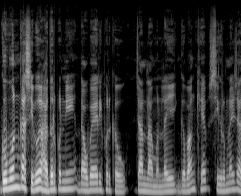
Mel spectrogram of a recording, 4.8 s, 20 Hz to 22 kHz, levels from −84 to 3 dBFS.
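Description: A speech recording that opens with a harsh, crackling edge from 0.06 to 0.47 s, where the loudest syllables sound flattened and gritty rather than round. That is microphone overload: the input was driven about 4 dB past the converter's ceiling, so the tops of the peaks were sliced off, a small fraction of samples, around 2 percent, pinned at the limit. The likely cause is an input volume set too high for how loudly the person was speaking. Twice, the whole picture, voice and background together, drops abruptly in level: a slight dip of about 2 dB at 0.09 s, right inside the distorted stretch, and a much more obvious fall of about 6 dB at 1.08 s. These are microphone volume step-downs, each an instant single-step cut rather than a gradual fade, likely from the call software reacting to the clipping by lowering the device's input volume.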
